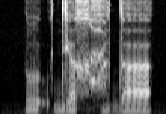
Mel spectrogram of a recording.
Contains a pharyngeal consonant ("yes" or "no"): yes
